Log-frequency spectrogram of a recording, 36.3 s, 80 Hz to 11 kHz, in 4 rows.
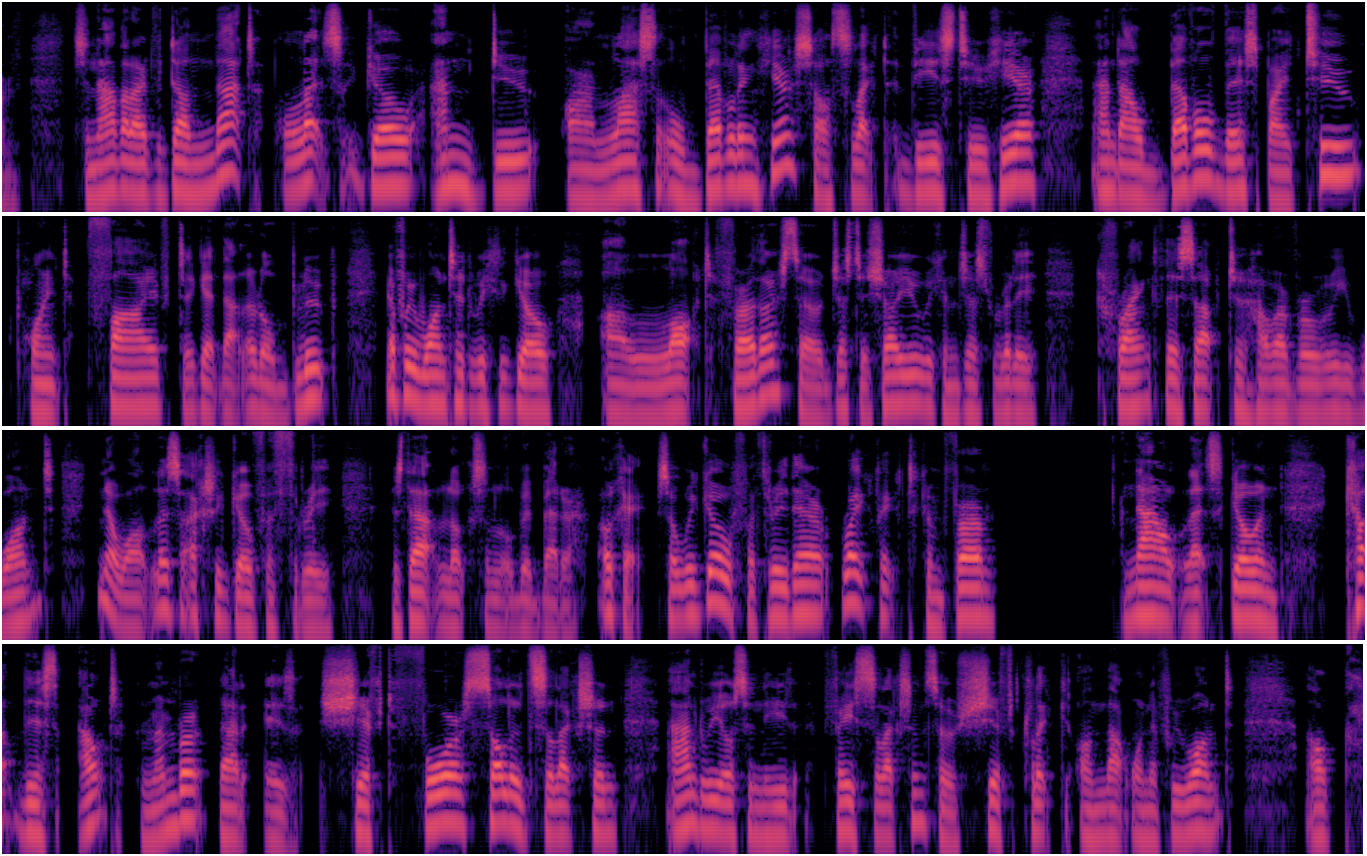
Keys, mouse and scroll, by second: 0.3 scroll up 1, 3.4 4, 3.5 q, 3.5 2, 4.4 click, 4.8 scroll up 1, 5.7-7.6 shift+drag, 8.6 2, 9.6 click, 10.1 click, 14.7-20.5 drag, 23.3-24.4 right drag, 23.6 click, 24.4-25.6 middle drag, 29.9 click, 29.9 shift+4, 30.8 click, 33.6 shift+click, 35.3 click.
